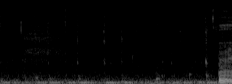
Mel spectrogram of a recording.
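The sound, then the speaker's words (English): Typing on a computer keyboard: many quick, faint keystrokes in an uneven rhythm. “Let me just type it in and see.”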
